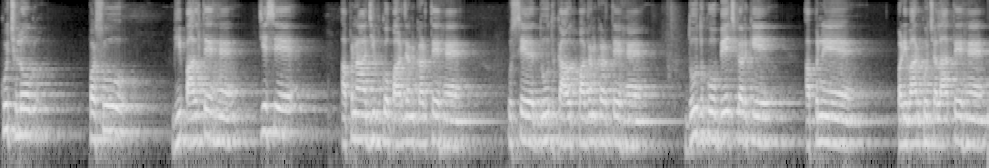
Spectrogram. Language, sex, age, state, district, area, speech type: Hindi, male, 45-60, Bihar, Samastipur, urban, spontaneous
